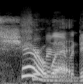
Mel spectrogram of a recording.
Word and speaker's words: Shaerrawedd: It's Sherawed. – Ding dong. – Sherawed. – So, Sherawed.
